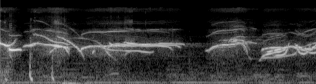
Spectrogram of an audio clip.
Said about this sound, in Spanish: Bueno, este sonido en la Puerta del Sol es la Asociación Cultural del Silbo Gomero, que es un tipo de lenguaje particular que ha sido reconocido como Patrimonio Inmaterial de la Humanidad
